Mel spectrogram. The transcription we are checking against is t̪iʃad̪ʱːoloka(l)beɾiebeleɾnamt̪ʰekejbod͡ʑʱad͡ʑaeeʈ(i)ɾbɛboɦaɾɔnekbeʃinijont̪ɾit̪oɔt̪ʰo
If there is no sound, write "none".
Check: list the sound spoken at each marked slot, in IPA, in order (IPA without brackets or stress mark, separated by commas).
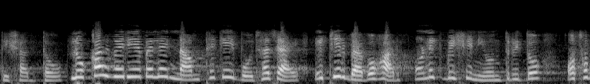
l, i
